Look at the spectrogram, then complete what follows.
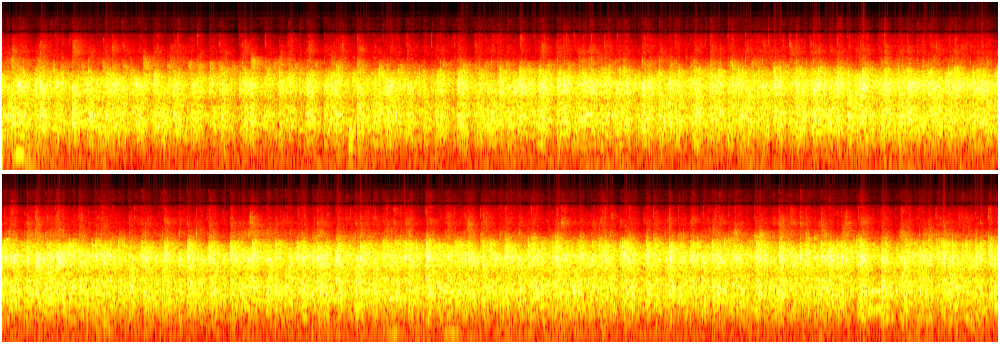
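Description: Audience applauding without a break, many people clapping at once, growing a little louder after several seconds and then holding steady.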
